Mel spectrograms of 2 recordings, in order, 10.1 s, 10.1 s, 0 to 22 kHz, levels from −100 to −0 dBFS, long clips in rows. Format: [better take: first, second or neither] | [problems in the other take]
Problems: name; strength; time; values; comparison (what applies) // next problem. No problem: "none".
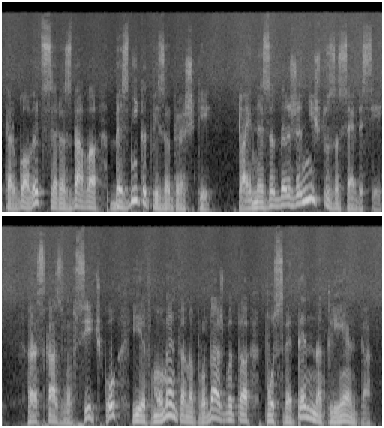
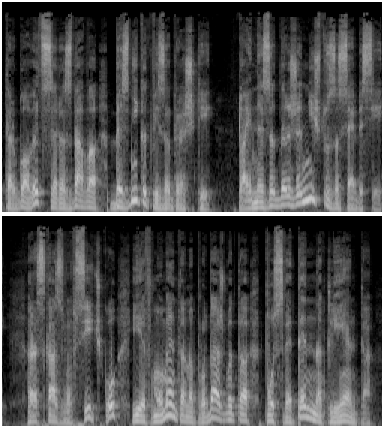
second | hiss; noticeable; throughout; 10 dB below the speech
